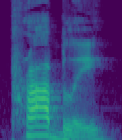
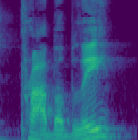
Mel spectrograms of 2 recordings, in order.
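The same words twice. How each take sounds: First: The word is shortened with sounds dropped. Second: All syllables of the word are fully pronounced. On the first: "many Americans just say probably" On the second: "The perfect pronunciation is probably"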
